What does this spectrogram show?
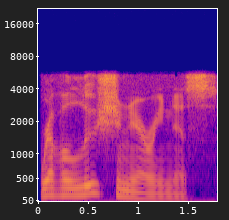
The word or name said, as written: revolutionariness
